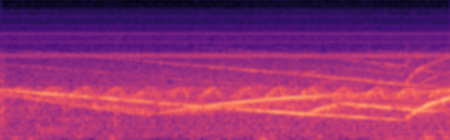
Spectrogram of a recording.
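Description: Warning sirens wailing, two or more at different pitches overlapping: one falls slowly over several seconds, then sweeps sharply back up near the end.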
